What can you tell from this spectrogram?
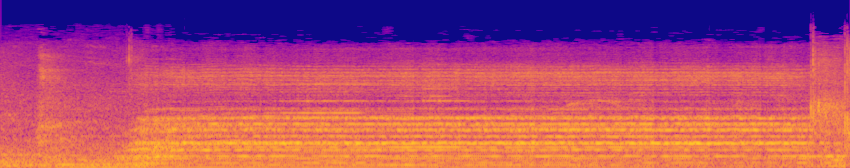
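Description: Mixed choir singing, moving to a long held chord about a second in and sustaining it for several seconds; near the end the chord stops and applause breaks out.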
